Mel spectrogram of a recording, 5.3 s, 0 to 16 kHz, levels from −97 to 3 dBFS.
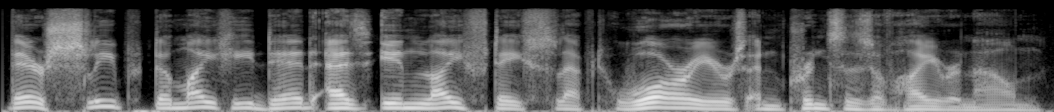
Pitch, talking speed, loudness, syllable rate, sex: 125 Hz, 180 wpm, -18 LUFS, 4.2 syllables/s, male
